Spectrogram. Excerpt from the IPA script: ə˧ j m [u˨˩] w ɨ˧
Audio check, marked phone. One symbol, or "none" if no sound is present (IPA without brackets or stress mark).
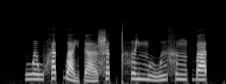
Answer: u˨˩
